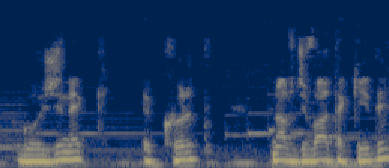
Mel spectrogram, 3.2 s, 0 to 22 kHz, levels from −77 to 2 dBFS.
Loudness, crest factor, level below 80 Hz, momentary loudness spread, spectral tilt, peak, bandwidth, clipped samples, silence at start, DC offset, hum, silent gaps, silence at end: -28 LUFS; 14 dB; -44 dBFS; 17 LU; -5 dB/octave; -14 dBFS; 12 kHz; under 0.1%; 0 s; under 0.1%; none; none; 0 s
